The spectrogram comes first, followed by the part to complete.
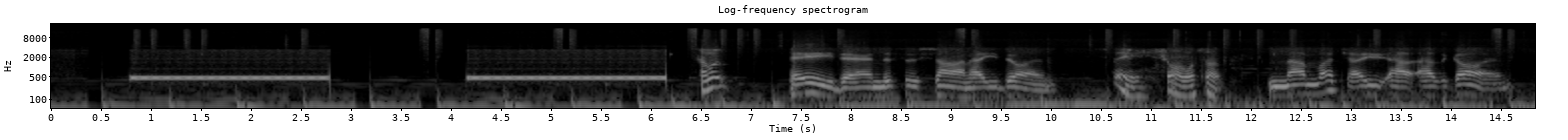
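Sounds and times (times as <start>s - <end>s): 
long steady telephone tones: 0.8s - 2.8s, 4.2s - 6.2s
speech: 7.4s - 14.7s.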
